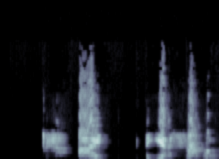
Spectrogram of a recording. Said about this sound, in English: I just heard Gracie agree. Gosh, she's so loud, isn't she? I mean, what's up with that? Why do dogs bark all the time?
